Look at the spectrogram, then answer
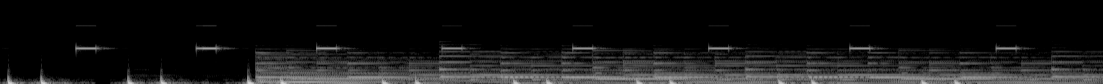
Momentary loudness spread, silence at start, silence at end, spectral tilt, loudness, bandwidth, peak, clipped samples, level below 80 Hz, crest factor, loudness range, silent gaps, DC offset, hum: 6 LU; 0 s; 0 s; -9 dB/octave; -30 LUFS; 6.6 kHz; -10 dBFS; under 0.1%; -28 dBFS; 16 dB; 3 LU; none; under 0.1%; none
